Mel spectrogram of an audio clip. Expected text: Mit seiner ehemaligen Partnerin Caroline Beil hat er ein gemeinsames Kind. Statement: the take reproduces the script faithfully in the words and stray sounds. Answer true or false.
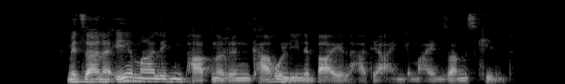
true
